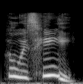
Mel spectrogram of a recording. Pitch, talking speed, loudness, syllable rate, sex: 320 Hz, 215 wpm, -12 LUFS, 4.0 syllables/s, female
